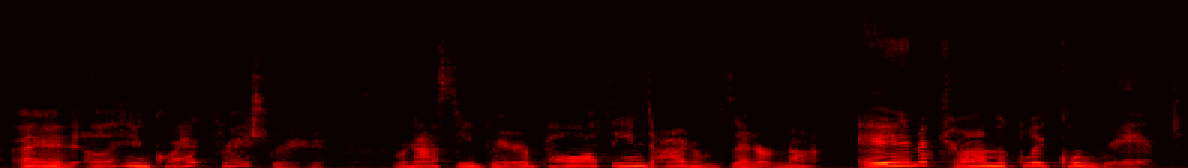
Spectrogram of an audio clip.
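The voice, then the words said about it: Put-on bear character voice. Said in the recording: “Should I do a bear voice? ... How do I do a bear voice?”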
